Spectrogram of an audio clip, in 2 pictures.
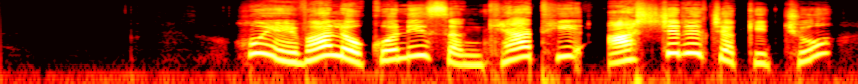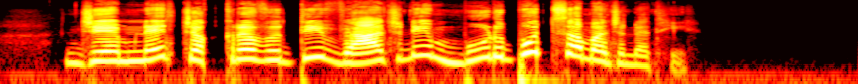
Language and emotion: Gujarati, surprised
